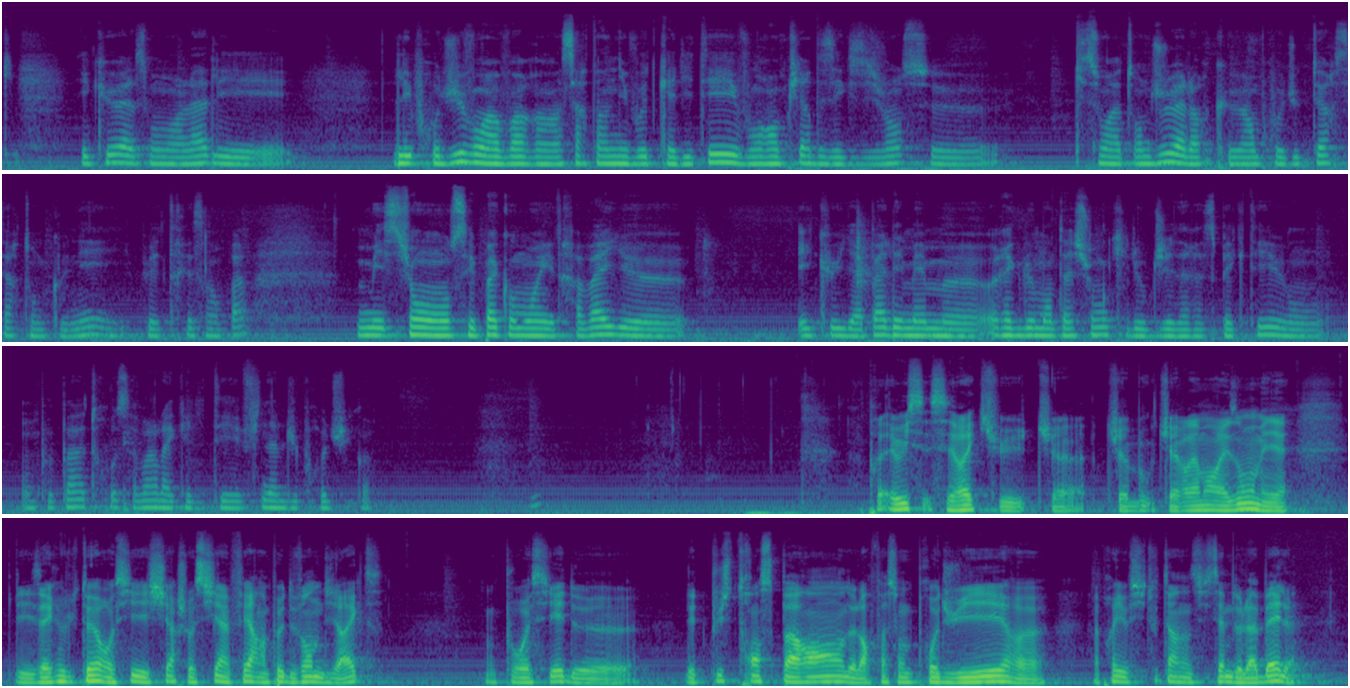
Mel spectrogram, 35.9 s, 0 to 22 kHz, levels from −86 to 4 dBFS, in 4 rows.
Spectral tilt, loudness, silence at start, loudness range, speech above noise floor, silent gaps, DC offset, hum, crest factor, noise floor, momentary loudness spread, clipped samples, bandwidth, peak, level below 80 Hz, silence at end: -6.5 dB/octave; -24 LUFS; 0 s; 14 LU; 25 dB; none; under 0.1%; none; 20 dB; -48 dBFS; 18 LU; under 0.1%; 14 kHz; -4 dBFS; -46 dBFS; 0.1 s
